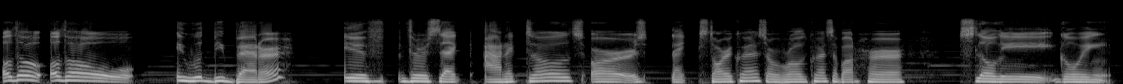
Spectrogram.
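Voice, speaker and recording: Slow, halting man commentating casually on a game. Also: mid-range voice, darkish tone, smooth. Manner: halting, rambling, slangy. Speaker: game streamer. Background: video game music.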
